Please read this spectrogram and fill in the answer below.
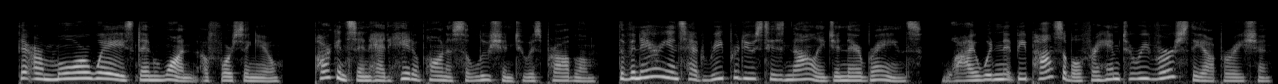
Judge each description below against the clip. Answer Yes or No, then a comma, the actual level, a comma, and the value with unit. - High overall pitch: Yes, high, 200 Hz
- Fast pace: No, average, 180 wpm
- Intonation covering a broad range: Yes, wide, 6.9 semitones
